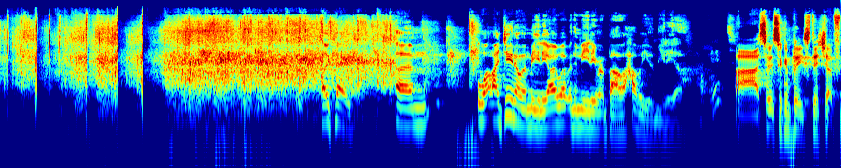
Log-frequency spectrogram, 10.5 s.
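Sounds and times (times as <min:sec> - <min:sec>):
audience applause: 0:00.0 - 0:06.4
speech: 0:04.0 - 0:10.5.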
